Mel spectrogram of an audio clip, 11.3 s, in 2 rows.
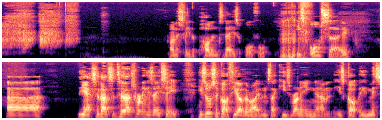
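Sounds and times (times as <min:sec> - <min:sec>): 
person blowing nose: 0:00.0 - 0:01.2, 0:04.2 - 0:04.6
speech: 0:02.5 - 0:11.3.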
